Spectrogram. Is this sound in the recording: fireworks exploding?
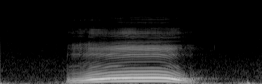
no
